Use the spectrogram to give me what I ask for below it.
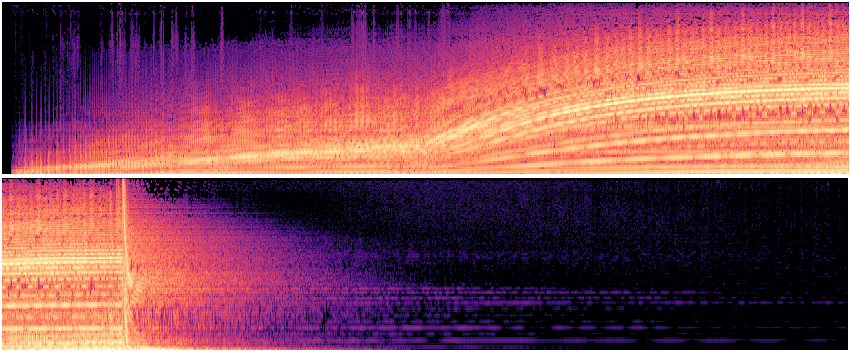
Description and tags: A heavily processed effect to resemble a spaceship jumping to warp speed or a laser-firing, whatever you need it for. Have fun :)
interstellar, space, light-speed, warp, laser, light, travel, ship, spaceship, speed, sci-fi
